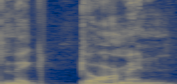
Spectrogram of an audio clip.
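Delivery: ordinary talk, nothing marked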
